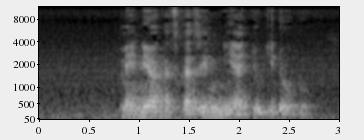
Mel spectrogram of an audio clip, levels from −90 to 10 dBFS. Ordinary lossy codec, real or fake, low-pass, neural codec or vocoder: AAC, 64 kbps; fake; 10.8 kHz; vocoder, 48 kHz, 128 mel bands, Vocos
